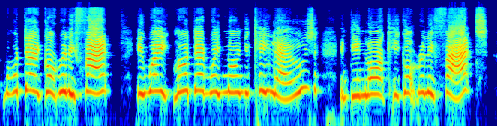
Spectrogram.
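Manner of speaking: put-on very high, loud girlish Australian voice; hammed-up impression of a small Australian girl; little Australian surfer girl. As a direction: squeal it like an excited Aussie kid. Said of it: "the little girl who's being interviewed".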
